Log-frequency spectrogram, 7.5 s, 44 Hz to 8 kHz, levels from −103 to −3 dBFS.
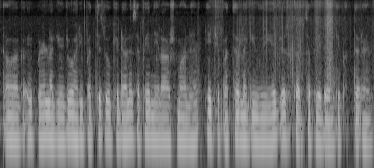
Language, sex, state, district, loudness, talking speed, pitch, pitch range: Hindi, male, Maharashtra, Dhule, -39 LUFS, 210 wpm, 110 Hz, 105-115 Hz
